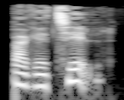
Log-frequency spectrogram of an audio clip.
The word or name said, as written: bagatel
